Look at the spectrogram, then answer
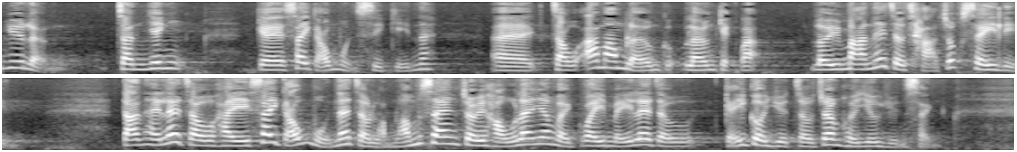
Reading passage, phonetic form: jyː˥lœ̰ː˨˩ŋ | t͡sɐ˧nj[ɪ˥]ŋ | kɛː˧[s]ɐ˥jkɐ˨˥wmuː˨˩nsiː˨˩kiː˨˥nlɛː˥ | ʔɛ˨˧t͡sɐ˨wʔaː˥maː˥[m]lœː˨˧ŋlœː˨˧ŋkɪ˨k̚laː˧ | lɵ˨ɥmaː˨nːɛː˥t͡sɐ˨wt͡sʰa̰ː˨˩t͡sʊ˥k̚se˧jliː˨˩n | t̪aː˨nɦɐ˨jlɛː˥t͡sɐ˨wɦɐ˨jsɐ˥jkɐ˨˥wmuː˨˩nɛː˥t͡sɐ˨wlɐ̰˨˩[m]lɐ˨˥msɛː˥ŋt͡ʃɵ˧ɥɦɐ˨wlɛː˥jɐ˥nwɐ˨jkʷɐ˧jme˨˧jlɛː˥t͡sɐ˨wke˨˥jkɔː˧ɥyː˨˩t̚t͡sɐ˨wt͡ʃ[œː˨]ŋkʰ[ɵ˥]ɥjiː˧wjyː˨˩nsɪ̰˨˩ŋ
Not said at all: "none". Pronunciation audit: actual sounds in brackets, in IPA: ɪ˥, s, m, m, œː˥, ɵ˨˧

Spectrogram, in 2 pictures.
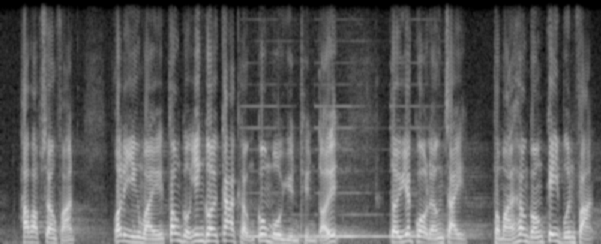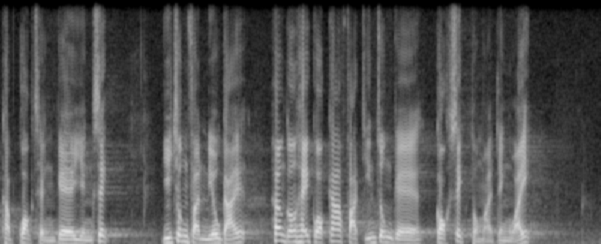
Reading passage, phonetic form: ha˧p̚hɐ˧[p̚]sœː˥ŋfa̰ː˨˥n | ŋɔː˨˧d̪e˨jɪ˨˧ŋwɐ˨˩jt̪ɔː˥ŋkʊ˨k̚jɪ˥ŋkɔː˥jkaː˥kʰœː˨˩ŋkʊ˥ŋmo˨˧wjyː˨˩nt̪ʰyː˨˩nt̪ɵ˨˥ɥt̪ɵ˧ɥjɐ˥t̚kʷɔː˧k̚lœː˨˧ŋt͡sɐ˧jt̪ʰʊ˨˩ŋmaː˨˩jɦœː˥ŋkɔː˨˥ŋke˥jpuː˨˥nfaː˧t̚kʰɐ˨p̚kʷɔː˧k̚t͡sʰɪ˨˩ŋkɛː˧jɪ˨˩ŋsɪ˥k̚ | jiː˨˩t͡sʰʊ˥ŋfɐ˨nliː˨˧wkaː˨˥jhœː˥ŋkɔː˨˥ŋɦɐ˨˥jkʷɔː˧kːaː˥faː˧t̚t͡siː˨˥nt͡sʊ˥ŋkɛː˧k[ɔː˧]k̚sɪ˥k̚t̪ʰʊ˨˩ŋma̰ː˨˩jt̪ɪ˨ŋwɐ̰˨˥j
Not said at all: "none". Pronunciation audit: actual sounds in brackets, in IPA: p̚, ɔː˧

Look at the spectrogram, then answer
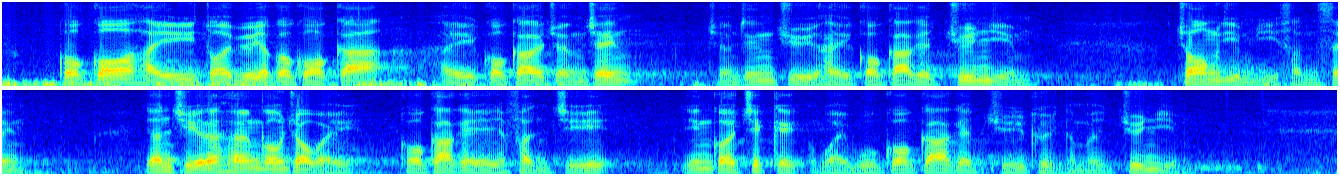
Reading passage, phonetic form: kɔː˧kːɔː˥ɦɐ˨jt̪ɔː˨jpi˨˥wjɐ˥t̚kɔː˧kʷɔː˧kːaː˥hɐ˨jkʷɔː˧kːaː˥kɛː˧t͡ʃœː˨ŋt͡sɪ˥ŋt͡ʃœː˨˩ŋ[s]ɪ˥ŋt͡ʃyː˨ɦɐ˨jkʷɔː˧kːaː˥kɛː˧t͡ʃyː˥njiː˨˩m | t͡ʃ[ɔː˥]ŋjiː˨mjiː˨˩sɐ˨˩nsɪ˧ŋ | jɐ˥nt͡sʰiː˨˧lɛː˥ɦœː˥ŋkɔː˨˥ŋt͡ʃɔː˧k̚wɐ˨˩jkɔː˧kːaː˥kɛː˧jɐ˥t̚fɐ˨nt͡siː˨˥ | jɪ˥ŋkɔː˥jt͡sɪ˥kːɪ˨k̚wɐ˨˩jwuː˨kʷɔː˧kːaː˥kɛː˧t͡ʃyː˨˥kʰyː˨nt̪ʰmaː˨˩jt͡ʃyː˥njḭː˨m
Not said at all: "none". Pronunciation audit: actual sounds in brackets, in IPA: t͡s, ɔː˥

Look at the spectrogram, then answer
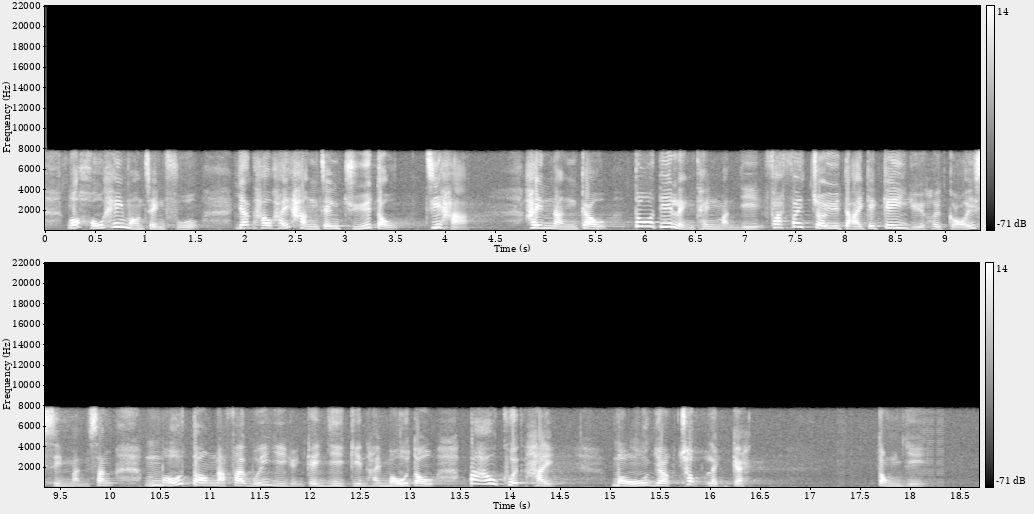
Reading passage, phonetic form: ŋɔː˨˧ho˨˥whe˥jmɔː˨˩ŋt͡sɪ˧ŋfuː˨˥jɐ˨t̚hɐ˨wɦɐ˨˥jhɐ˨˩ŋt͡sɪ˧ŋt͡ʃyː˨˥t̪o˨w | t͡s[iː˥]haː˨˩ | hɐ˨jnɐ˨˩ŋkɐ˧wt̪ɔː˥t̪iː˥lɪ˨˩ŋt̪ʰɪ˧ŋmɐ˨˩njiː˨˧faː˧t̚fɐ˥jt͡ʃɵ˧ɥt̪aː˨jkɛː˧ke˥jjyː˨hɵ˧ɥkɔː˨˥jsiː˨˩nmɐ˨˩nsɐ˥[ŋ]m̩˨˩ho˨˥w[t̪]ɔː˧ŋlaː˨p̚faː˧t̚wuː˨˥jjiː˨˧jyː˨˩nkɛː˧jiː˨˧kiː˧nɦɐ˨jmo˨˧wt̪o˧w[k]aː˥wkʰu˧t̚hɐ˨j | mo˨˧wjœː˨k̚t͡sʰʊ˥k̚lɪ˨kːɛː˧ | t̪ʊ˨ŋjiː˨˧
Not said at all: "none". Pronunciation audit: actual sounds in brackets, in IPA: iː˥, ŋ, t̪, p

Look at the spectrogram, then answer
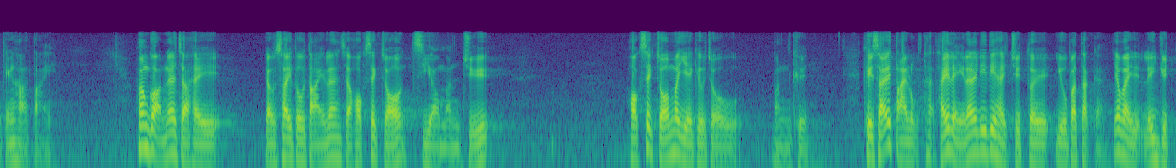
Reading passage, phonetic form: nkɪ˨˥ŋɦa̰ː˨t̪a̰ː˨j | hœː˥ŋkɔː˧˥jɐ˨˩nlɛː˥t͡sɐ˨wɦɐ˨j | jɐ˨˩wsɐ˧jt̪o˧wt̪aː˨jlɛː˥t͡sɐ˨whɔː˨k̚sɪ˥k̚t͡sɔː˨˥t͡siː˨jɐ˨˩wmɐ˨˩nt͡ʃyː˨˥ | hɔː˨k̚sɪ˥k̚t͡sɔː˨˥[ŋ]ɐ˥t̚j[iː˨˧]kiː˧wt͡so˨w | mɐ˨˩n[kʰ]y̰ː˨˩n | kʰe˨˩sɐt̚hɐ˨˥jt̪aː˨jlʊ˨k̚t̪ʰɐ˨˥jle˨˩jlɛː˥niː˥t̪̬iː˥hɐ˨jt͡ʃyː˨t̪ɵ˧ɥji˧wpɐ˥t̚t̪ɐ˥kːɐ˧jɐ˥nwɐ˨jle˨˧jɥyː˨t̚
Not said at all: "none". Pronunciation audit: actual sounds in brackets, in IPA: m, ɛː˨˧, kʰ

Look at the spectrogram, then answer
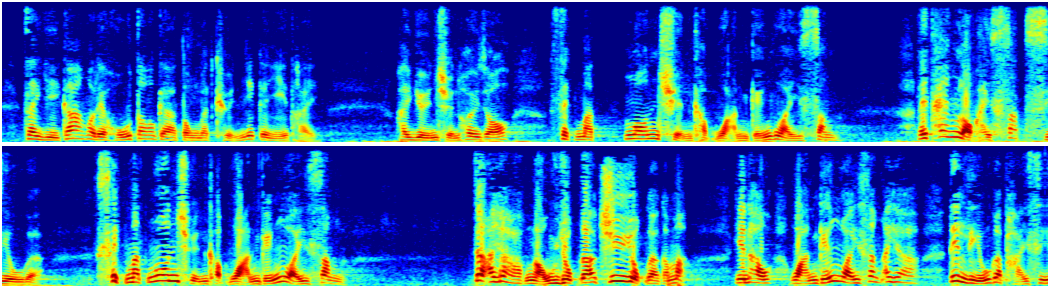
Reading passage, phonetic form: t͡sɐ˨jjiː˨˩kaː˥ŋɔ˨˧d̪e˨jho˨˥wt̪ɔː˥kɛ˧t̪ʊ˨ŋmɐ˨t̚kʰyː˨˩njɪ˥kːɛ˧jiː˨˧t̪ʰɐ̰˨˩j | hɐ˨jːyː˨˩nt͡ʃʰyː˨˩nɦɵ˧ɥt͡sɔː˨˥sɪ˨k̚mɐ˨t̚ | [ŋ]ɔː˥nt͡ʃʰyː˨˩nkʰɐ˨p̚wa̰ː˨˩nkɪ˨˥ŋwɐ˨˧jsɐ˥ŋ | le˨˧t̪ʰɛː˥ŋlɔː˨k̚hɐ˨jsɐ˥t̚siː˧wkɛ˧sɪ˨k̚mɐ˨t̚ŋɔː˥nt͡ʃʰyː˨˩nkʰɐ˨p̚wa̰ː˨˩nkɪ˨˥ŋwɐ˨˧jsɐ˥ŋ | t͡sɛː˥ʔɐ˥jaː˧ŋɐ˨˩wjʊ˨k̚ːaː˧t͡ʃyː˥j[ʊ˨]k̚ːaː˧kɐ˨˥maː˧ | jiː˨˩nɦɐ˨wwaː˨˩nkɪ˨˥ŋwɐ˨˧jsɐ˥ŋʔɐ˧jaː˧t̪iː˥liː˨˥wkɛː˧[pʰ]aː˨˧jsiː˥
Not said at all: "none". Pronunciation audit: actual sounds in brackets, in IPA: ŋ, ʊ˨, pʰ

